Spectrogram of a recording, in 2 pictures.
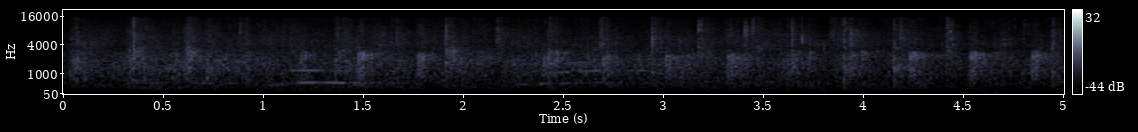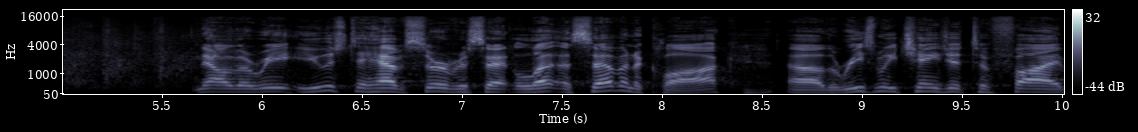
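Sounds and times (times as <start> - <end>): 
room full of people clapping: 0.0 - 6.3
speech: 5.6 - 10.0.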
